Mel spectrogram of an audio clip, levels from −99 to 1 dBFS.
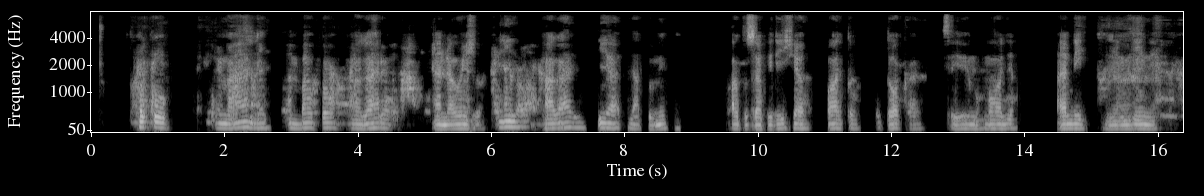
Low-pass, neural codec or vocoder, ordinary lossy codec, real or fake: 7.2 kHz; codec, 16 kHz in and 24 kHz out, 1.1 kbps, FireRedTTS-2 codec; AAC, 32 kbps; fake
